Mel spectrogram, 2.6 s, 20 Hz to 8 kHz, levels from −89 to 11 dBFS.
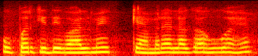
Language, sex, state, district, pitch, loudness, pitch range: Hindi, female, Bihar, Kaimur, 230 Hz, -14 LUFS, 225-240 Hz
